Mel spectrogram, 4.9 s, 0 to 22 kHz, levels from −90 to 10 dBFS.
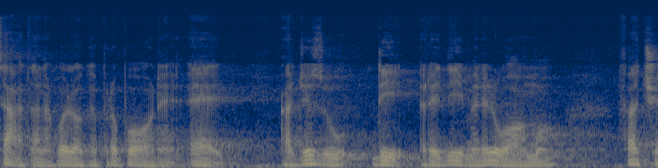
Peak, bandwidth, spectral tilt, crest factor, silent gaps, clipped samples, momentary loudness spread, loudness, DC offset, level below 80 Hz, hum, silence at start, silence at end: -14 dBFS; 15.5 kHz; -6.5 dB/octave; 18 dB; none; under 0.1%; 11 LU; -33 LUFS; under 0.1%; -42 dBFS; none; 0 s; 0 s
